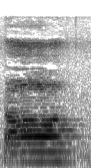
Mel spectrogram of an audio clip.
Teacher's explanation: تا کا مخرج زبان کی نوک اور ثنایا علیہ کی جڑ. زبان کی نوک ثنایا علیہ اوپر والے دانتوں کی جڑ میں لگتی ہے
